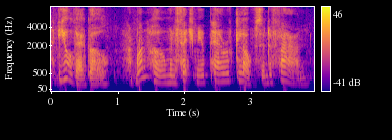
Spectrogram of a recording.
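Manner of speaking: a hurried rabbit calling orders. Acted. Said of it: "The rabbit called out to her".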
